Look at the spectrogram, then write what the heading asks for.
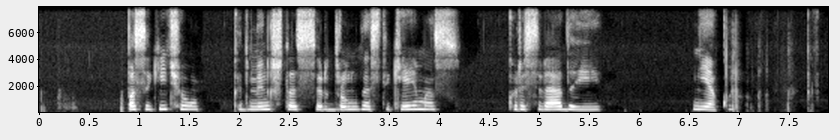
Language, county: Lithuanian, Vilnius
